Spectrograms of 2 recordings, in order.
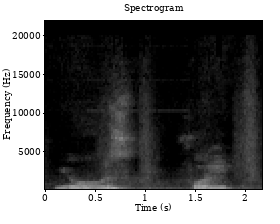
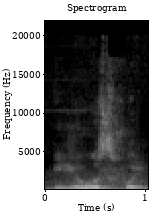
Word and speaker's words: useful: pronounce useful use okay use full thing all right so though it is starting with the children the vowel word u uh okay but the sound is useful y w y o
